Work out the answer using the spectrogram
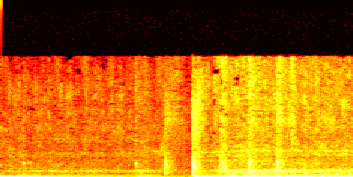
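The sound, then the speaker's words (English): A car engine rumbles low as the car reverses, then grows louder and steadier as it pulls away, a continuous mid-pitched hum with no voices. “The younger cop reverses, then pulls away.”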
